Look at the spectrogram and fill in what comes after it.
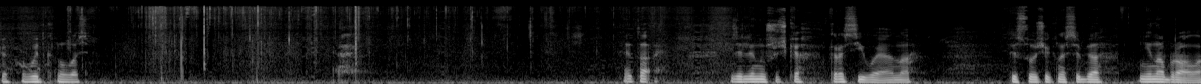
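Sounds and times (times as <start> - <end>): twigs crackling and snapping: 0.0 - 7.9
forest floor rustling: 0.0 - 9.0.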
